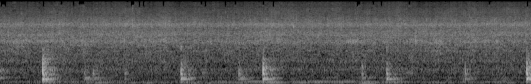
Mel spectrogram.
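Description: Boiled chow chow (chayote) pieces fry in hot oil with chana dal, giving a steady close sizzle broken by regular knocks and scrapes of a spoon stirring the pan.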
